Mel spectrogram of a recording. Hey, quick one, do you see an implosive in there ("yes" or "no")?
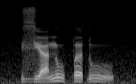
yes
